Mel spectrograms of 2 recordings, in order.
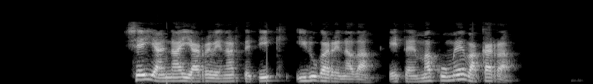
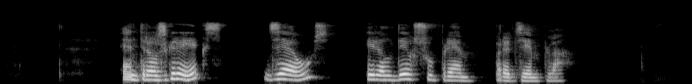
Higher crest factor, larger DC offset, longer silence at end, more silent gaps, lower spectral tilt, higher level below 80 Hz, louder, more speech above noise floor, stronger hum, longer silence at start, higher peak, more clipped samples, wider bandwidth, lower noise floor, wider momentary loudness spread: about the same, 18 dB vs 16 dB; neither; second, 0.8 s vs 1.3 s; neither; about the same, -5.5 dB/octave vs -5 dB/octave; about the same, -62 dBFS vs -62 dBFS; about the same, -16 LUFS vs -16 LUFS; first, over 74 dB vs 64 dB; neither; about the same, 1.3 s vs 1.25 s; about the same, 0 dBFS vs -2 dBFS; neither; about the same, 7.6 kHz vs 7.6 kHz; first, under -90 dBFS vs -79 dBFS; second, 8 LU vs 16 LU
